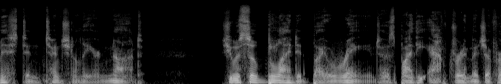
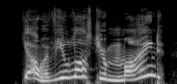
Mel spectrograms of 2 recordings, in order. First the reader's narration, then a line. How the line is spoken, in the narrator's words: Freddy shouted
